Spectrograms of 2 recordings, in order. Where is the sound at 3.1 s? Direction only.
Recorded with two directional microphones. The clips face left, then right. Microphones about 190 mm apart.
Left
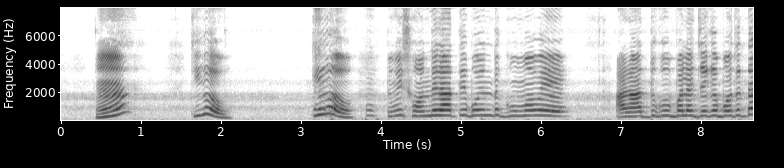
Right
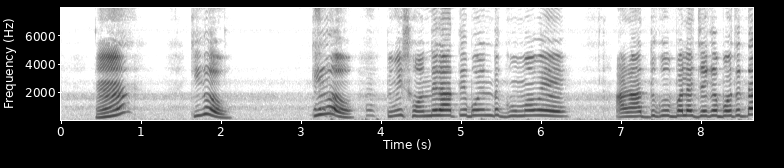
60° right (ahead or behind).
